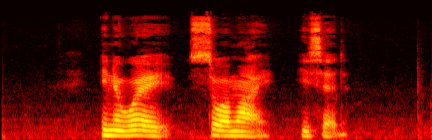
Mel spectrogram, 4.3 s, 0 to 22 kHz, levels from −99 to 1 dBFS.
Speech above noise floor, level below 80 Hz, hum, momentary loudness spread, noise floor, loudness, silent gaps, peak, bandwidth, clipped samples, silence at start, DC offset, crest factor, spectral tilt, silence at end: 37 dB; -64 dBFS; none; 15 LU; -64 dBFS; -28 LUFS; none; -12 dBFS; 15 kHz; under 0.1%; 1 s; under 0.1%; 18 dB; -4.5 dB/octave; 0.85 s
